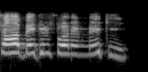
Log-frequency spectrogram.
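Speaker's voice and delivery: very high-pitched scolding yell. The speaker quotes his wife yelling at him: retelling a yell. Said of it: "My wife just yelled at me".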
